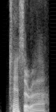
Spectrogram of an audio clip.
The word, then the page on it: tessera: British English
